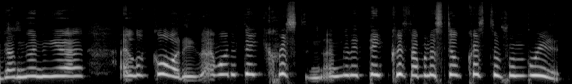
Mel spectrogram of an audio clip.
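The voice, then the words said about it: Strained Mark Wahlberg impression. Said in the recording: “doing an impression of Mark Wahlberg ... You sound like Mark Wahlberg with somebody holding his nuts.”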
